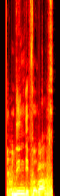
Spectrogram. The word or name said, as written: Din din fuck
